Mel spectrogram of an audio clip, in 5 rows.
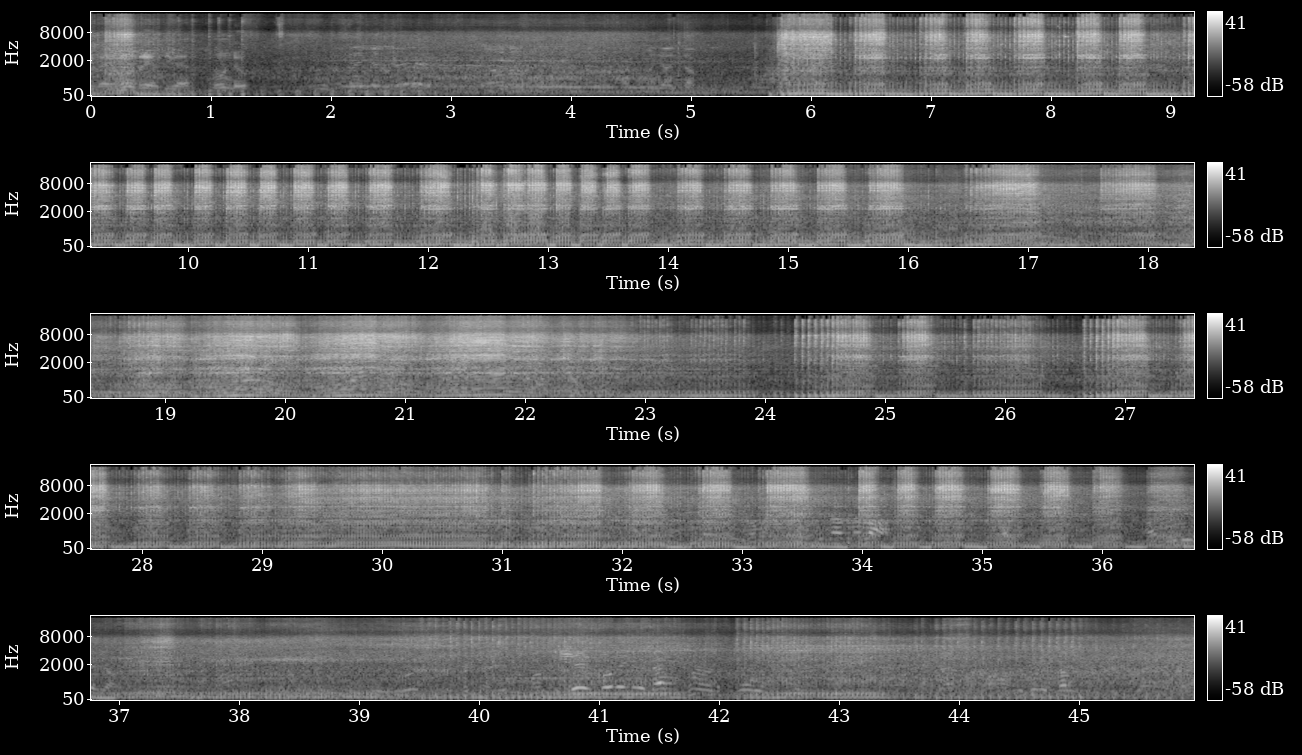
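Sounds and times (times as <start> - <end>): motorcycle engine revving: 0.0 - 45.9.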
